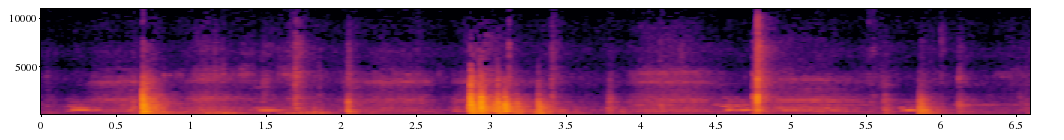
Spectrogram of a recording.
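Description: Scattered knocks and clatter in a small space, a few single hits with a louder cluster about three seconds in.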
